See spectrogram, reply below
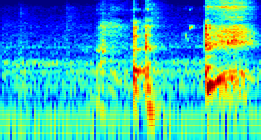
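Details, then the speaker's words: Woman six weeks postpartum with double lung pneumonia, chest constriction on moving, taking deep breaths; two to three short, harsh, moist cough bursts with audible congestion and phlegm: wet cough. "And if you can hear the like congestion and like phlegm that I have or whatever, I'm trying to take deep breaths."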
